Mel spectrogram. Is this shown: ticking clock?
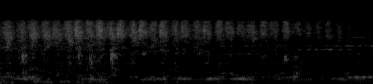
no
